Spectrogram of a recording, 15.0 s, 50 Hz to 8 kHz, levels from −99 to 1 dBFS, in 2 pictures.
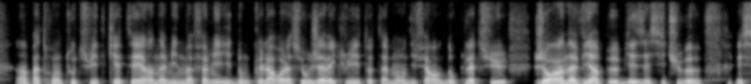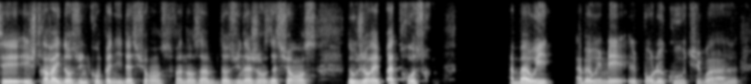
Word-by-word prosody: un - - -3
patron 120 - -1
tout 115 +2 -6
de - - -24
suite, 135 -1 -6
qui - - -3
était 110 +1 0
un 105 0 0
ami 110 +2 -1
de 110 - -6
ma 105 -1 0
famille, 125 +9 -3
donc 110 -5 -7
heu, - - +2
la 105 - +2
relation 110 +4 +1
que - - -1
j'ai 120 - +1
avec 115 -2 +3
lui 130 -2 -3
est 115 - -9
totalement 110 +1 -5
différente, 110 +7 -2
donc 115 -3 -6
là 125 - +4
dessus, 165 +8 -4 0.2
j'aurai 120 +1 +7
un 130 - +6
avis 130 +1 +5
un 125 - +7
peu 125 +2 -2
biaisé 125 +6 -1
si 160 -5 -11
tu 120 0 -8
veux, 140 +7 0 0.3
et 110 - -3
c'est 130 +4 +1
et 125 -1 +2
je 115 - -6
travaille 145 +1 +6
dans 135 -2 +5
une 135 +2 -2
compagnie 130 -1 -2
d'assurance, 120 -3 -3
enfin 110 - -4
dans 110 +1 -3
un 110 - +2
dans 110 +2 -2
une 120 +1 -3
agence 125 +2 0
d'assurance, 110 -3 -1 0.3
donc 125 -2 +3
j'aurais 140 +3 +4
pas 175 - +4
trop 185 +2 0
ce - - -10
r - - -21 0.8
ah - - -2
bah - - +7
oui - - +2 0.2
ah - - -5
bah - - +2
oui, 225 - -1
mais 145 -5 -2 0.2
pour 150 +1 -2
le 150 0 -1
coup, 200 +8 -10
tu 170 - -11
vois, 155 +4 -5
heu 130 -2 -12
125 Hz, 280 wpm, -23 LUFS, 110-140 Hz, 0.8 s, j'aurai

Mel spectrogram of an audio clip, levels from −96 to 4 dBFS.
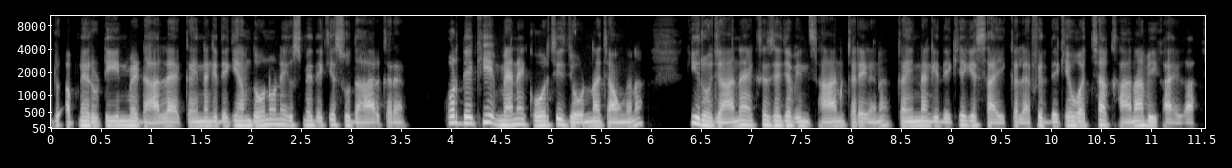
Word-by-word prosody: अपने 125 -1 +1
रूटीन 120 +1 +1
में 120 -2 +2
डाला 100 +1 -1
है 110 - -2
कहीं 110 0 -1
न 115 +1 +2
कहीं 115 - -1
देखिए 115 +3 -1
हम 120 +1 +3
दोनों 130 +4 +2
ने 140 -2 0
उसमें 125 0 -2
देखिए 120 +4 -3
सुधार 105 -6 -1
करा 100 0 -4
है। 95 - -7 0.4
और 195 0 +3
देखिए 180 +3 +2
मैंने 130 +3 +3
एक 135 -3 -7
और 125 0 +4
चीज़ 140 +2 +1
जोड़ना 110 0 +2
चाहूँगा 100 -1 0
ना 150 - -2 0.5
कि 180 - +5
रोजाना 115 -1 +2
एक्सरसाइज़ 125 0 +1
जब 125 -3 +1
इंसान 110 0 -1
करेगा 110 -1 -2
ना, 125 +4 -3
कहीं 115 -1 +1
न 115 0 +3
कहीं 115 0 -2
देखिए 110 +5 -2
कि 125 0 0
साइकल 100 -3 -3
है। 95 - -2
फ़िर 115 +2 -2
देखिए 105 +4 -1
वो 120 - +3
अच्छा 130 +4 0
खाना 105 +4 0
भी 115 -2 +3
खाएगा। 95 -1 -4
115 Hz, 245 wpm, -21 LUFS, 105-125 Hz, 0.5 s, कि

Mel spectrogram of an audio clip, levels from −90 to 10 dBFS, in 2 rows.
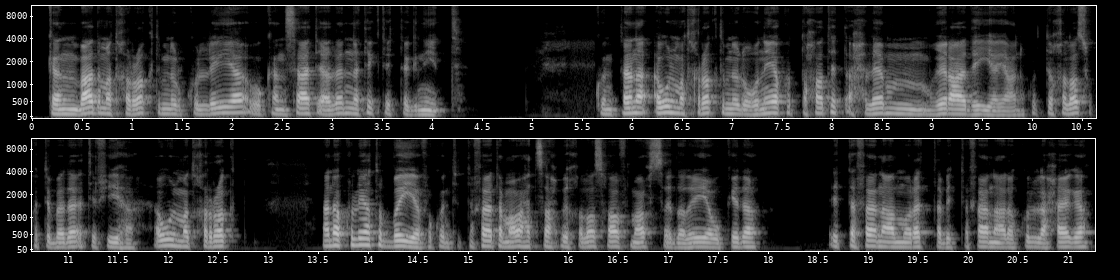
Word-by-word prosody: كان 135 -2 +4
بَعد 165 +3 +8
ما 150 -2 +1
اتخرّجت 140 +3 -2
من 140 -1 -3
الكلّية، 145 +7 +1
وكان 135 -5 -4
ساعة 150 +4 +3
إعلان 150 +6 +1
نتيجة 165 +3 -5
التجنيد. 125 -4 -4 1.4
كنت 130 0 -3
أنا 160 +2 +7
أول 165 +2 +3
ما 155 -3 +1
اتخرّجت 160 +1 -2
من 145 - -2
الأغنية 135 +4 +2
كنت 165 +1 -10
حاطط 170 +4 -2
أحلام 140 -3 -2
غير 140 +3 +3
عادية 125 -4 +3
يعني، 110 +1 -5
كنت 130 - -10
خلاص، 155 +3 -1
وكنت - - -10
بدأْت 135 +3 -1
فيها. 125 -3 -5 0.2
أول 170 +1 +1
ما 150 -1 +1
اتخرّجت، 155 +1 -1 0.9
أنا 170 +2 +6
كلّية 190 +2 +2
طبّية، 160 -6 +2
فكنت 130 0 -9
إتفقت 155 +5 0
مع 140 0 +1
واحد 145 -1 0
صاحبي 145 -1 -3
خلاص 150 +3 -3
هاقف 145 0 +1
معاه 130 0 +1
في - - -13
الصيدلية 135 -1 -1
وكده. 135 +3 -1 0.7
إتفقنا 160 -3 +1
على 135 - +5
المرتّب، 135 0 -1
إتفقنا 130 +2 -1
على 125 -1 -1
كل 130 +1 -4
حاجة، 140 +2 0
140 Hz, 150 wpm, -24 LUFS, 130-155 Hz, 1.4 s, بَعد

